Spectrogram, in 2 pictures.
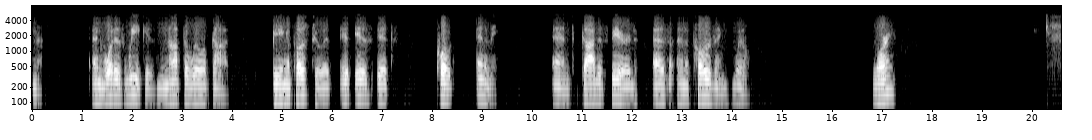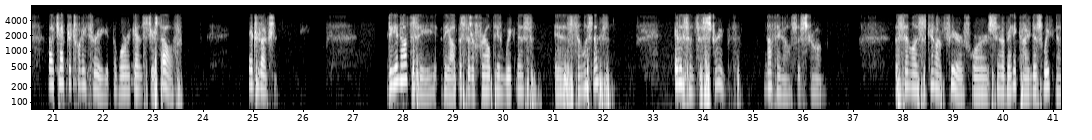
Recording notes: ACIM Daily Conference Call.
